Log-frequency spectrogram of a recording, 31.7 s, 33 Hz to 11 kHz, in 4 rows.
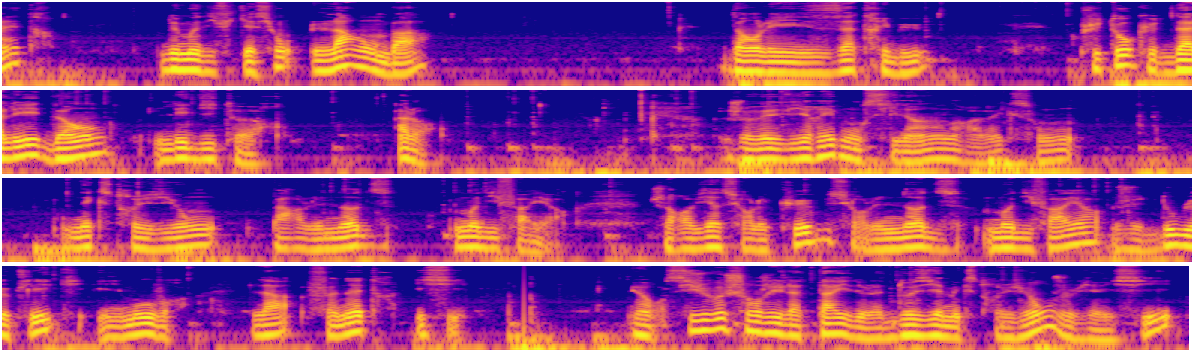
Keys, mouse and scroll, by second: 6.2 click, 8.2 click, 8.4 click, 9.1 click, 11.3 click, 12.3 click, 13.0 shift+click, 16.2 alt+middle click, 18.0 click, 18.8 click, 19.0 click, 19.8-21.1 drag, 23.0 click, 23.2 click, 24.1 click, 28.7-29.1 drag, 29.7 click, 30.4 click.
